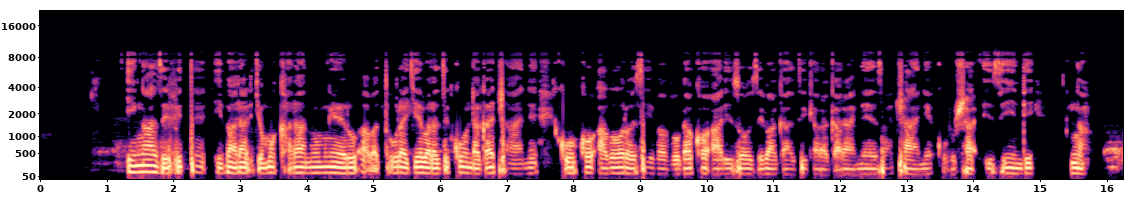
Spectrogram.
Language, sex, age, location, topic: Kinyarwanda, male, 18-24, Musanze, agriculture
